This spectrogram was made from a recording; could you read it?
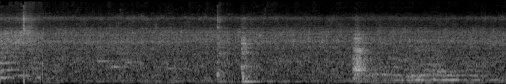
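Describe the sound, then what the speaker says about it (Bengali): Water poured into a pan of cooking cabbage, a soft steady hiss and sizzle with a few brief clinks and bumps, close and fairly quiet. "অল্প একটু জল অ্যাড করছি।"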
